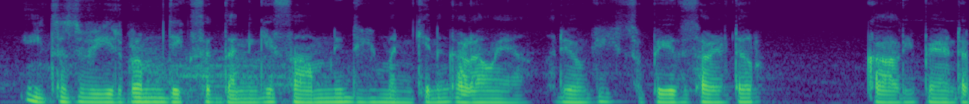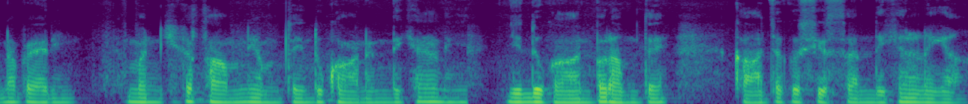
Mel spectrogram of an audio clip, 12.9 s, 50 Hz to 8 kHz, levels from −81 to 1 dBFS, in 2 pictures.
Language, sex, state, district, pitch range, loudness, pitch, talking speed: Garhwali, male, Uttarakhand, Uttarkashi, 110-115 Hz, -22 LUFS, 115 Hz, 175 wpm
